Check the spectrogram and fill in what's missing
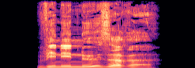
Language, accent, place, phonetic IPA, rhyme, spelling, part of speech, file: German, Germany, Berlin, [veneˈnøːzəʁə], -øːzəʁə, venenösere, adjective, De-venenösere.ogg
- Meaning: inflection of venenös: 1. strong/mixed nominative/accusative feminine singular comparative degree 2. strong nominative/accusative plural comparative degree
